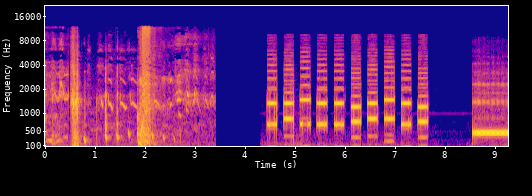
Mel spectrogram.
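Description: Touch-tone telephone keypad beeps: ten short two-note tones, about three a second, as if dialing a number, followed about a second later by a long steady telephone tone. Before them, a few seconds of jumbled noise and voice-like sounds that cut off suddenly.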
